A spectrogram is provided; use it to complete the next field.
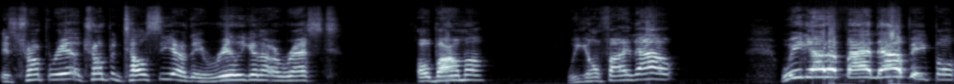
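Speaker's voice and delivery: loud yell, pitch rising. Addressing people directly: yelling. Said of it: "I got to stop yelling".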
